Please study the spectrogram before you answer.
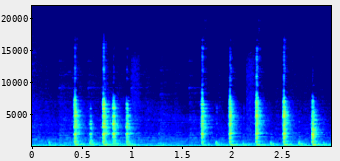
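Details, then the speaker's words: BMW N47 diesel Mini with the engine and gearbox out, clutch rocked by hand: loose metallic clacks in bursts, about three or four a second, where there should be little or no movement. The clutch is badly worn with excessive play. "So there shouldn't really be much movement in this, if any, but you hear that?"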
